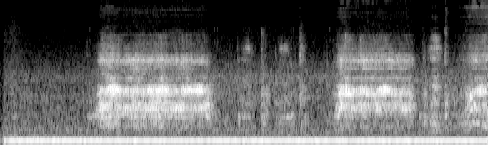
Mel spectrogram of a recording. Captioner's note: machine whirring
